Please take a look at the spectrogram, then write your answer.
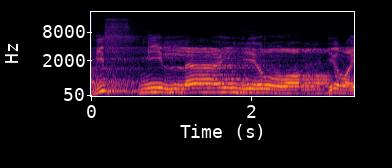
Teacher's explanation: Bismillah ini kan dia tipis tarkik ya. Sinnya juga tipis sama.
